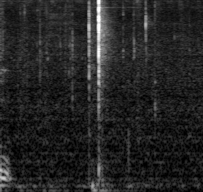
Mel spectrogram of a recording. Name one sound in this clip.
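A metal screwdriver clacks down onto a rubber mat.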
